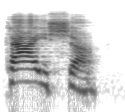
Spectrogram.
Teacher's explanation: Caixa, nós já temos 5 letras, mas 6 fonemas, porque o som ali é de CH.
